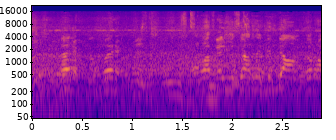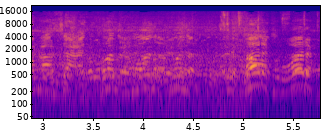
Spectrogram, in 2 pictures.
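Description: Men greet one another and talk, close by.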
